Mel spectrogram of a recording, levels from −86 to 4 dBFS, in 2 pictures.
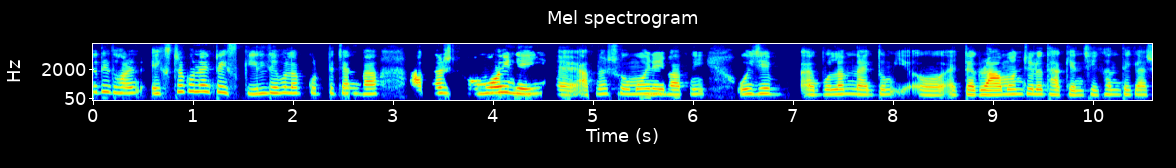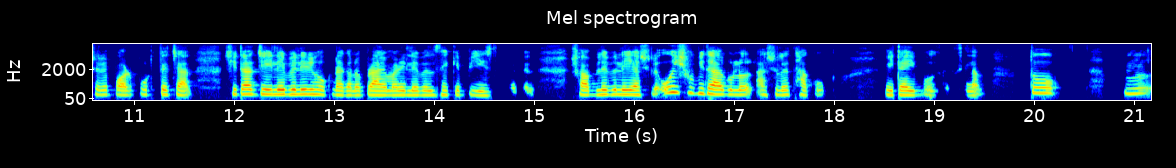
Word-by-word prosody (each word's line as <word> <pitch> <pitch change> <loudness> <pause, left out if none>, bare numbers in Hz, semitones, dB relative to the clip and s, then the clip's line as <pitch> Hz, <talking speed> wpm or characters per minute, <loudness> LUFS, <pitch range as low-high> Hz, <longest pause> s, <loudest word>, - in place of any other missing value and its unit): যদি 330 +2 -3
ধরেন 275 0 +1 0.2
এক্সট্রা 335 +7 -1
কোনো 345 -1 +2
একটা 320 0 -2 0.2
স্কিল 235 0 -5
ডেভেলপ 275 -1 +1
করতে 260 0 -8
চান 255 0 -1
বা 235 - +7 0.5
আপনার 270 +5 +1 0.2
সময় 270 +6 +7
নেই 235 -1 +6 0.2
হ্যাঁ, 205 -2 0
আপনার 235 +1 -7
সময় 235 0 0
নেই 230 - +2
বা 210 - +5
আপনি 225 +2 -9 0.5
ওই 230 - +3
যে 250 - +2 0.4
আ - - +3
বললাম 220 +1 +2
না 220 - +3
একদম 210 +1 -6 0.3
ও - - -1 0.3
একটা 195 +2 +1
গ্রাম 200 -1 +9
অঞ্চলে 230 -1 0
থাকেন 195 -1 -2
সেখান 210 0 -6
থেকে 210 0 -5
আসলে 205 0 -6
পড় 200 - +1
পড়তে 210 0 -4
চান। - - +1 0.4
সেটা 225 0 +2
যেই 220 -1 +4
লেভেলেরই 215 +1 +5
হোক 195 - -4
না - - +2
কেন, 185 - -2
প্রাইমারি 185 0 +2
লেভেল 185 0 -1
থেকে 195 +1 -6
PhD 175 -3 -6
লেভেল - - -16 0.5
সব 195 -2 +3
লেভেলেই 210 0 +3
আসলে 210 - -6
ওই 310 - +4
সুবিধাগুলো 220 -7 +2 0.2
আসলে 200 0 -5
থাকুক, - - -8 0.6
এটাই 190 0 +2
বলতেছিলাম। - - -9 0.5
তো 280 - -2 0.9
উম 245 0 -6
220 Hz, 165 wpm, -24 LUFS, 200-245 Hz, 0.9 s, গ্রাম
